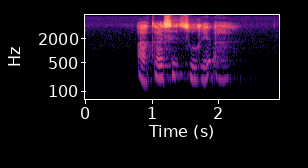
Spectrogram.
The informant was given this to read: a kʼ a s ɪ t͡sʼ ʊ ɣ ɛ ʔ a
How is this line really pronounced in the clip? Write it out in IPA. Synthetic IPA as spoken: a kʼ a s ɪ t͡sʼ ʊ ɣ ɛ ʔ a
